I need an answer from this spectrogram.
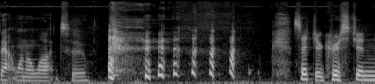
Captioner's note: roaring laughter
